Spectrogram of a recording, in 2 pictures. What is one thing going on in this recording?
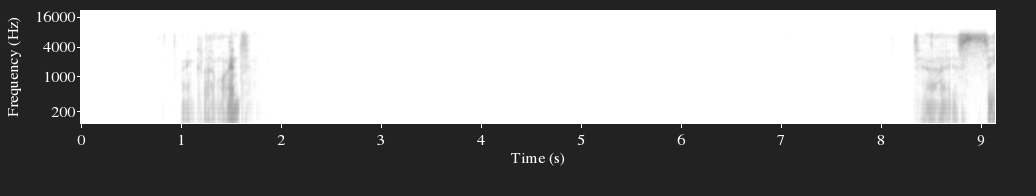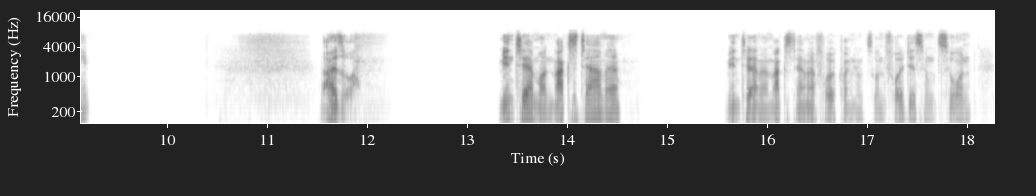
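A middle-aged man speaks calmly into a headset microphone, with pauses.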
